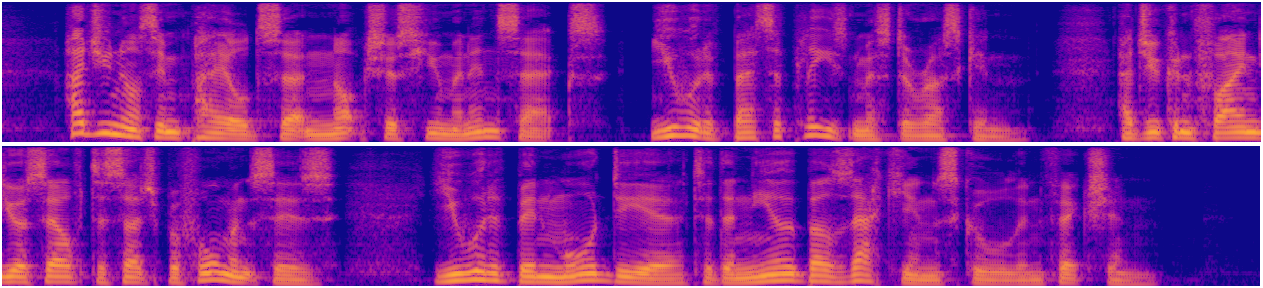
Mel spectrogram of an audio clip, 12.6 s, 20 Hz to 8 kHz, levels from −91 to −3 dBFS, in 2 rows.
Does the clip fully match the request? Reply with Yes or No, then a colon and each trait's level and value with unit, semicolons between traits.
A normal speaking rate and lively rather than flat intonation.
Yes: average, 165 wpm; wide, 6.0 semitones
